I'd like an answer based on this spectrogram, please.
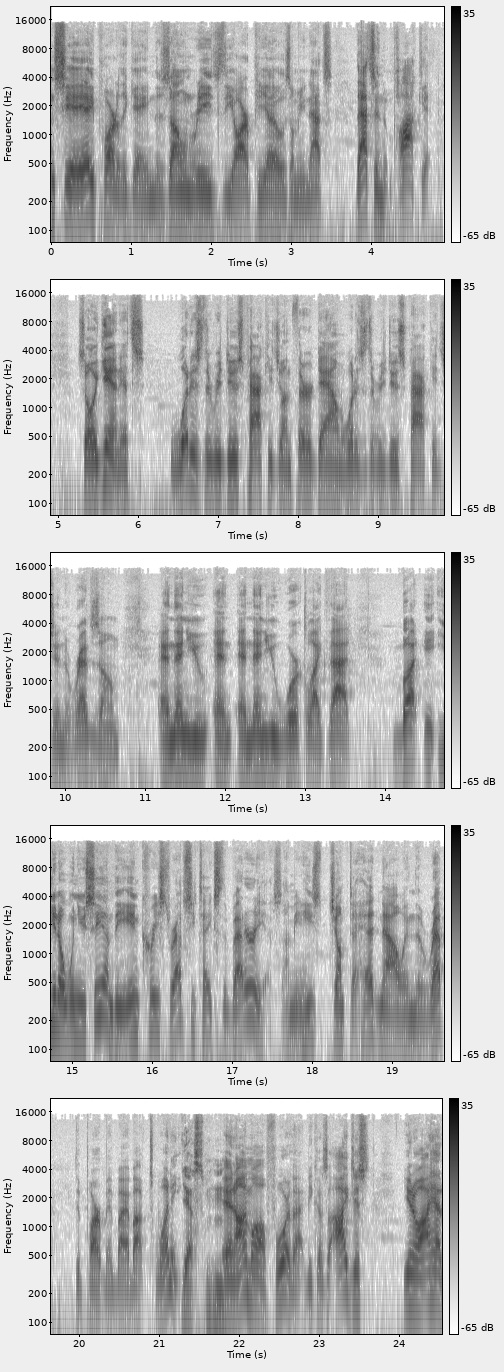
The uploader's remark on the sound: joins us live at Colts camp!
